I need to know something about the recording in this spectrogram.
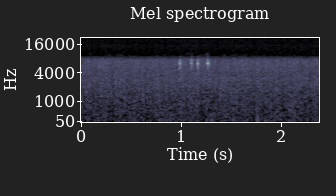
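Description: Near silence with a quick run of about four faint computer mouse clicks about a second in.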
